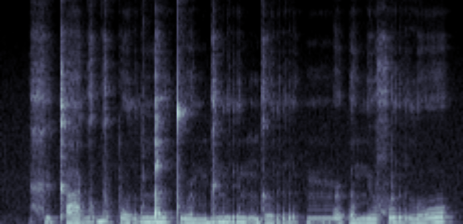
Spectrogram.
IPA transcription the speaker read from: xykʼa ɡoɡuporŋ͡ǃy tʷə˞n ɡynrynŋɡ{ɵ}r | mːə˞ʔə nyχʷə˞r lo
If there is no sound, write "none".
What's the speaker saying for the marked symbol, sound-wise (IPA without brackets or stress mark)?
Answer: ɵ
